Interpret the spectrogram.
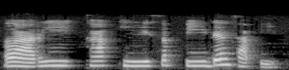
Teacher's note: posisi rahang atas dengan posisi lidah di bagian depan ada pada bunyi I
